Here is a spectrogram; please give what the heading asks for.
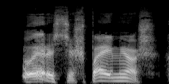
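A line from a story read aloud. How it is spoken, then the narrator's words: Snort. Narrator (Russian): хмыкнул он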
